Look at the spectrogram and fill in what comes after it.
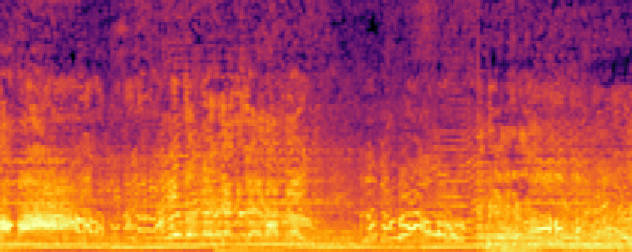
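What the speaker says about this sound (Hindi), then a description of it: "लोग चीख रहे हैं, चिल्ला रहे हैं, बचाने की गुहार लगा रहे हैं" A dense crowd at the Maha Kumbh gathering screams and shouts, crying out for rescue. The dense, loud, continuous chatter and frantic yelling swell and overlap throughout.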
